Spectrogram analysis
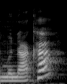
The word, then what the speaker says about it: Munaka: The Ndebele in me wants to say Munaga so bad, but they were pronouncing her name as Munaka. So I'm going to say Munaka.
